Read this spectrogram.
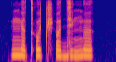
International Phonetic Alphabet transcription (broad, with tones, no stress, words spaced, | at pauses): ŋɛ˧˩tʼʊ˧˩ t͡ʃʼə˧˩dʲe˧˩ŋɘ˥˧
